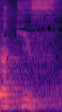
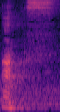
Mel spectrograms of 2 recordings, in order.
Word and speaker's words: Aquis: Eu penso que a pronúncia certa deve ser Aquis, não Ax. Aquis, rei de Gate.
